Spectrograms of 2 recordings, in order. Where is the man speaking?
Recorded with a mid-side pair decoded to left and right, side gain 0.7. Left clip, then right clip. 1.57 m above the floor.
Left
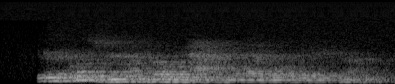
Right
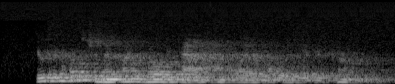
60° right, 5 m.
